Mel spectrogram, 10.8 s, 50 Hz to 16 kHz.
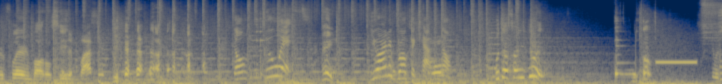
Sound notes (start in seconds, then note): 1.7 laughs; 8.7 clink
